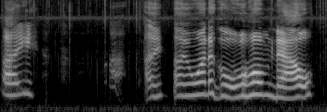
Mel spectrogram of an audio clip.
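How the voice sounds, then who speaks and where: A woman playing a timid, excitable little girl camper in a scripted audio drama. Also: very high voice, takes it slowly, no room sound, exaggerated voice. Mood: frightened.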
